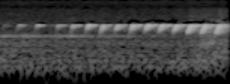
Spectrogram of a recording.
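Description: Bird song during a morning breathing and meditation practice: a faint, rapid series of bright, rising chirps that quicken and grow slightly louder, heard alone against a quiet background.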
